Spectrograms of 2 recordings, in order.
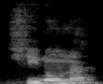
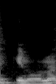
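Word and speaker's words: cinchona: The bark of दी शिनोना tree. ये जो है कि इसको प्रोनाउंस कर लेंगे। शिनोना कहेंगे किनोना कहेंगे। ये शिनोना ट्री में पहली बार जो है कि यहां से निकाला गया था।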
